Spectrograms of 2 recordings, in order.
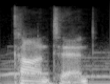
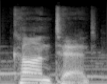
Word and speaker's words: content: a couple of examples take the word content if you stress the first syllable content it's a noun meaning satisfaction or happiness but if you stress the second syllable content it becomes an adjective meaning willing or satisfied here's another one the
